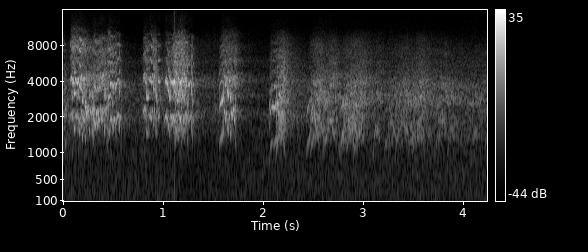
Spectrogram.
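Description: Rose-headed parakeet giving harsh, high screeching squawks: four quick bursts in the first two seconds, then a steadier run of overlapping raspy chatter.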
